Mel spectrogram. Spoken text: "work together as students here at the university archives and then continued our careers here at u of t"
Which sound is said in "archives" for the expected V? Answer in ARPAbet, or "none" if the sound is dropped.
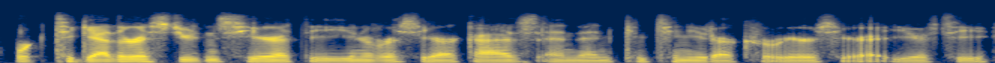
V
